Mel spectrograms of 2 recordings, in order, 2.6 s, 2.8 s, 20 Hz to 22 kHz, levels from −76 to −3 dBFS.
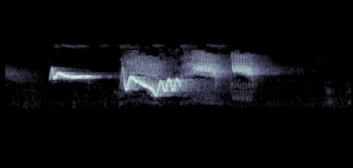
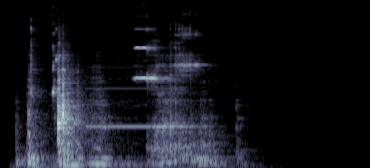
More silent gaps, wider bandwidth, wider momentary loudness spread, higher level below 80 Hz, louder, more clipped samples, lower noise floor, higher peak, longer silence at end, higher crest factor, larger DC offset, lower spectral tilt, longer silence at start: neither; second, 8.8 kHz vs 19.5 kHz; second, 10 LU vs 15 LU; second, under -90 dBFS vs -46 dBFS; first, -12 LUFS vs -23 LUFS; neither; second, -59 dBFS vs -68 dBFS; about the same, -2 dBFS vs 0 dBFS; second, 0.65 s vs 0.95 s; second, 14 dB vs 28 dB; neither; second, 14.5 dB/octave vs -2 dB/octave; first, 0.4 s vs 0.1 s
